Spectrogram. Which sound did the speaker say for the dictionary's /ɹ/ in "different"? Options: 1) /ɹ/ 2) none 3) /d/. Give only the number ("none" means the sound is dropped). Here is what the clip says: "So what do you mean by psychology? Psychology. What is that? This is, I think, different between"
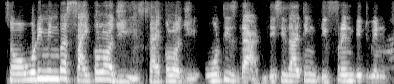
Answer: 1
